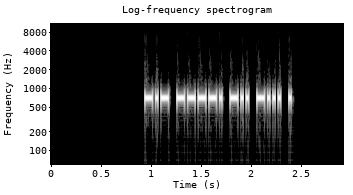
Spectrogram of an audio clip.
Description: Morse code, heard as a keyed tone, about 43 wpm, 700 Hz. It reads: K9DBE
